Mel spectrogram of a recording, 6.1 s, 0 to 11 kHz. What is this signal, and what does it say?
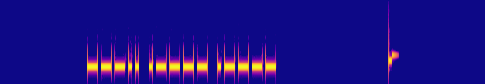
Morse code, heard as a keyed tone, about 28 wpm, 700 Hz. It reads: 811
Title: Numbers - 3-Digit 28wpm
